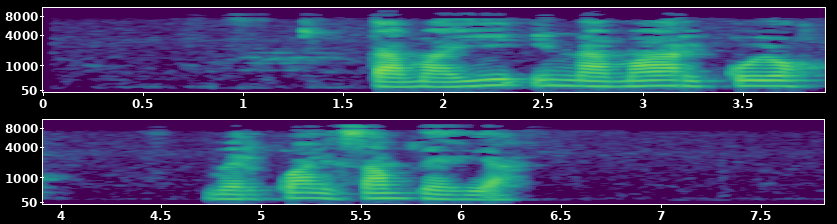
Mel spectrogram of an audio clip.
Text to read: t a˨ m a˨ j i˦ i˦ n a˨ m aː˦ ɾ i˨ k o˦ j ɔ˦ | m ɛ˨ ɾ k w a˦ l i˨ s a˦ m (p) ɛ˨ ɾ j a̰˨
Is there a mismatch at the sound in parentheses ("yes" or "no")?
no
